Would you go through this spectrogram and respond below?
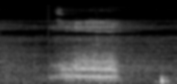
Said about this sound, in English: Oh, that's the damn cat. All right, hold on.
